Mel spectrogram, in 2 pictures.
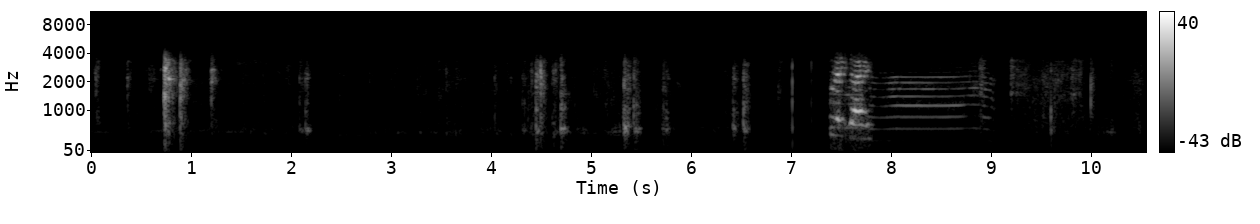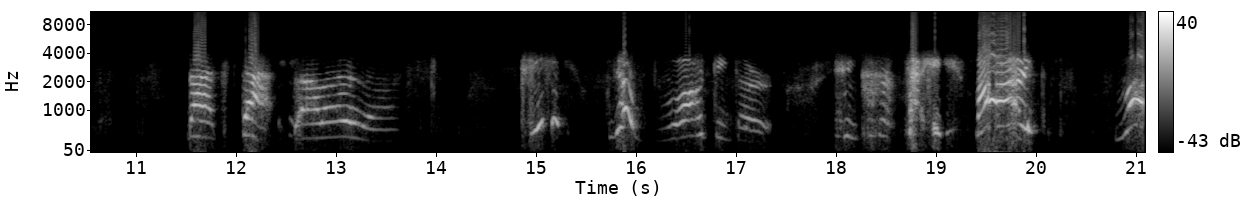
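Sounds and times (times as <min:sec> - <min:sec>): baby babbling: 0:07.5 - 0:09.1.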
